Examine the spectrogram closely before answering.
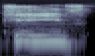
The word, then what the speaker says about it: Kyiv: and pronounced kiev and it turns out the kiev is the russian uh spelling and pronunciation and kiev is the ukrainian pronunciation uh when uh virtually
